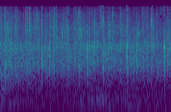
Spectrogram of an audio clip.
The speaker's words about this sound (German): Lasst mal für das einen Applaus geben. Come on.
